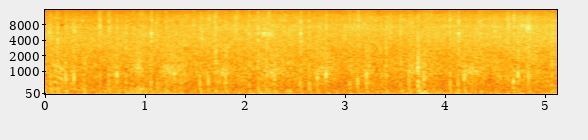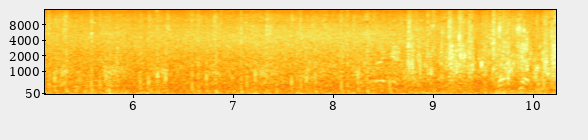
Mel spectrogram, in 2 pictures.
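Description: Horse hooves pound in a fast, steady gallop throughout, loud and close, with a faint patter like rain beneath, as a rider spurs the mount in The Witcher 3: Wild Hunt.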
